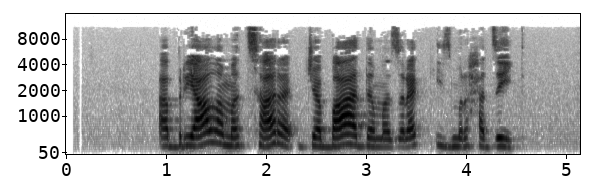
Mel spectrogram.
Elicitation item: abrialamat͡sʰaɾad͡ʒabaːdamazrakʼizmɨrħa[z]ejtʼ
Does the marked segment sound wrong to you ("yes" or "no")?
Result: yes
